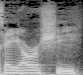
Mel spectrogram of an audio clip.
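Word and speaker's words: Saoirse: Say or she. – Ronan. It rhymes with inertia.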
